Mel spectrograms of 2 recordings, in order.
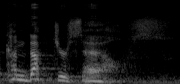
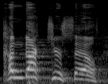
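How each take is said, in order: First: Softer, drawn out slowly and low; slow soft quote. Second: Higher and louder, "Conduct" hit hard; emphatic repeat. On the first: Paul urging citizens to behave, said slow and soft. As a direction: lay it down quietly, unhurried. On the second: Paul urging citizens to behave, repeated with force. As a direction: punch it out the second time. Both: Shown as a demonstration. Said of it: "when he says".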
